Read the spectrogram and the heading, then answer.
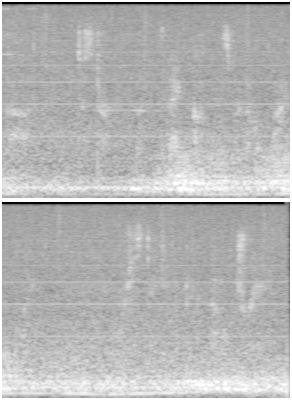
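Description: Rain pours steadily while deep thunder rumbles and rolls underneath, a continuous storm wash with occasional brighter splashes and crackles throughout.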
